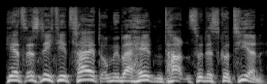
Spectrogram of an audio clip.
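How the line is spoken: Shouting back. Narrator (German): schrie ich zurück

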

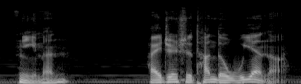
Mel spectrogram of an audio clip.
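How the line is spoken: Low menacing voice. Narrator (Chinese): 叶钟明眯着眼睛，低声吐出了一句话

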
